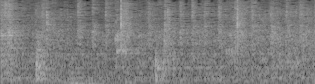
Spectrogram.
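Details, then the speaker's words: Road bike rear derailleur after winding on cable tension: freewheel ticking with a few sharp clicks and no chatter or rubbing. Clean single shift once it goes quiet; further winding would bring noise back. "As we wind on some tension, up goes the shift. As soon as it goes quiet, like that, it's pretty much done."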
